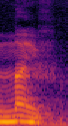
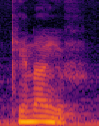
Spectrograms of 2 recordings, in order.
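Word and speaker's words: knife: بعدها على طول، فبنقول نايف وليس كنايف، الكي سايلنت عاملها لك بالاحمر اهو عشان وانت بتذاكر تفتكر انها سايلنت.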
